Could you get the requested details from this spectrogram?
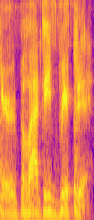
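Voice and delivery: slow, exaggerated Australian accent; hammed-up Australian slang; mock Australian accent. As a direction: drawl it like a stage Australian.

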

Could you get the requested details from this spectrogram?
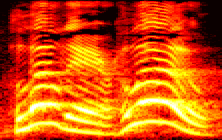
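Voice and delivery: loud, high hail across the water; calling out. Acted. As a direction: shout hello toward the rock. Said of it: "Then they all started calling".

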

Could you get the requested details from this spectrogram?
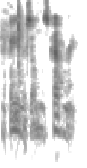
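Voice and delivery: ordinary delivery, nothing marked

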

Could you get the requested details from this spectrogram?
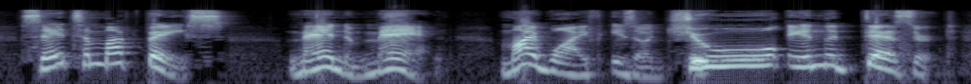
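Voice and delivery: normal talking voice

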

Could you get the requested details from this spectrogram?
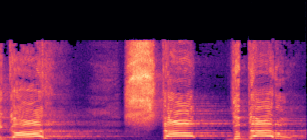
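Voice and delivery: high, slow, loud plea to God; pleading cry. Acted. Believer at the altar begging God, crying out. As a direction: cry out slowly for rescue.

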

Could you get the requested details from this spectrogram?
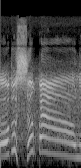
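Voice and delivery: long held goal cry; explosive goal commentary. Real, not acted. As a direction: stretch out the goal call. Goal call. (grito de gol prolongado)

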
